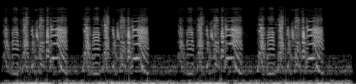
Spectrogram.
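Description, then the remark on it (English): Zebra finch tutor song, the song young birds copy: four squeaky, buzzy bursts of rapid notes repeating in a regular rhythm over about three and a half seconds, loud, with a low rumbling background hum. “This is typical zebra finch song, so it's, as you can hear, it's kind of squeaky, it's not very melodic”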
